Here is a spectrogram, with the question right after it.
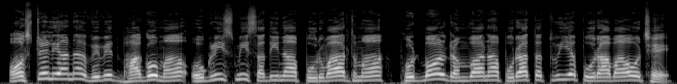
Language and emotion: Gujarati, neutral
